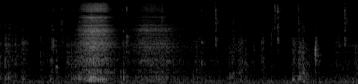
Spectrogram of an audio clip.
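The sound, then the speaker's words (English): A crisp bite into a crunchy cinnamon treat, followed by several quieter crunching chews in an irregular rhythm, with no one talking. “It kind of just tastes like Cinnamon Toast Crunch.”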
